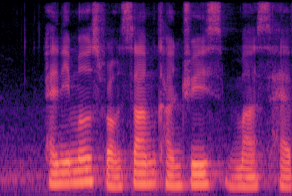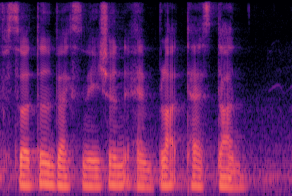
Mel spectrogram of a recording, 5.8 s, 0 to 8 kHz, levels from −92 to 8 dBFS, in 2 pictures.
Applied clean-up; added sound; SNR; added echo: none; none; none; none.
